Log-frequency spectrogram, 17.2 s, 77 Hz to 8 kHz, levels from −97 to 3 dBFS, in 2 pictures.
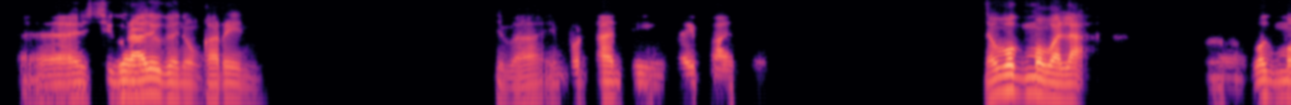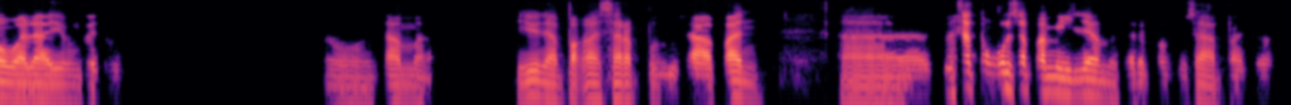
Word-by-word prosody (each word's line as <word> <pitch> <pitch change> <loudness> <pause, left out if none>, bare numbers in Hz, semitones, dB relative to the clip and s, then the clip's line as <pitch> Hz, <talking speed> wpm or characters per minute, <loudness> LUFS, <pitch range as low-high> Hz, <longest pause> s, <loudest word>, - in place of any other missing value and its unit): ah, 100 +3 -1
sigurado 115 +2 +5
gano'n 100 -3 -3
ka 100 - -1
rin. 90 -5 -6 1.6
'Di - - -12
ba? 90 +2 -6
Importanteng 110 -1 -3
maipasa. 110 - -5 1.5
Na - - 0
wag 150 -3 +9
mawala. 105 -5 +8 0.9
Oo, 85 0 -16
wag 115 0 +2
mawala 105 -2 +3
'yong 95 -1 -9
gano'n. - - -13 1.4
Oo, 90 -2 -15
tama. 95 -1 -5 0.6
'Yon, 115 +3 -5
napakasarap 100 +1 -2
pag-usapan, 100 +3 +1 0.7
ah, 90 +1 -5 0.4
basta 155 +7 +4
tungkol 165 -1 -1
sa 165 - +1
pamilya, 125 -3 +1
masarap 105 -4 -12
pag-usapan, 95 - -8
'no. 95 - -17
105 Hz, 105 wpm, -25 LUFS, 95-115 Hz, 1.6 s, wag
